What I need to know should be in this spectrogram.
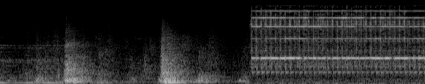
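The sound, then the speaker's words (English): A telephone bell rings loud and continuous with a bright, steady metallic tone, following two dull thumps a second apart. “Will comes to answer the phone.”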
